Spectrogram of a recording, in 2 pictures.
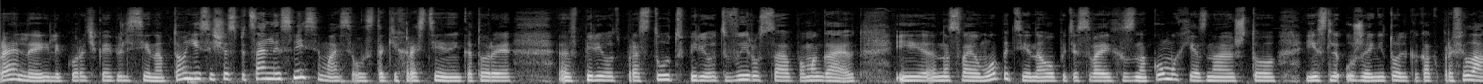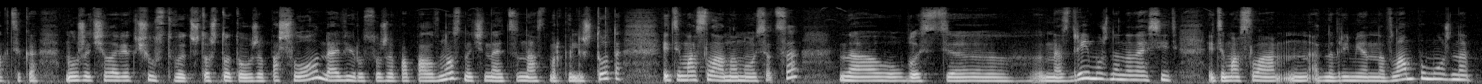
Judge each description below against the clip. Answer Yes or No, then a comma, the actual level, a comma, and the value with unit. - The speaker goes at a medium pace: Yes, average, 145 wpm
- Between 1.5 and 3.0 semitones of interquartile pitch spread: Yes, average, 2.7 semitones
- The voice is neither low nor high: Yes, medium, 180 Hz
